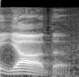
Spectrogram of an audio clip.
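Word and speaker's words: יד: you speak about hand you have to say Yad okay don't say yod it is Yad so this is how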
